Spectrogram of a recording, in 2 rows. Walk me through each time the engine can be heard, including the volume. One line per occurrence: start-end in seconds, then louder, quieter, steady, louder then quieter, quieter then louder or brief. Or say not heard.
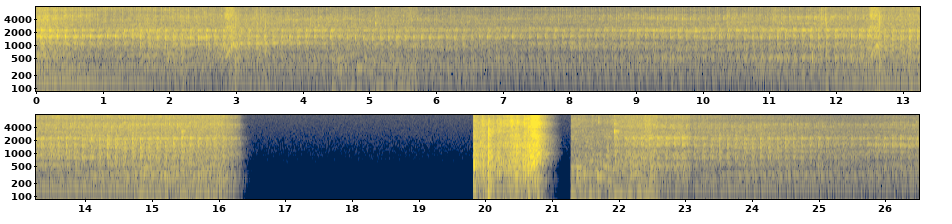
0.0-16.4 quieter then louder
21.9-26.4 quieter.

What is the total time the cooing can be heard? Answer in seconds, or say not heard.
4 s.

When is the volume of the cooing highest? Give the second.
22 s.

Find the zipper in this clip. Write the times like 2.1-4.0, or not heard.
1.9-3.5, 11.7-13.2, 19.8-20.9.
